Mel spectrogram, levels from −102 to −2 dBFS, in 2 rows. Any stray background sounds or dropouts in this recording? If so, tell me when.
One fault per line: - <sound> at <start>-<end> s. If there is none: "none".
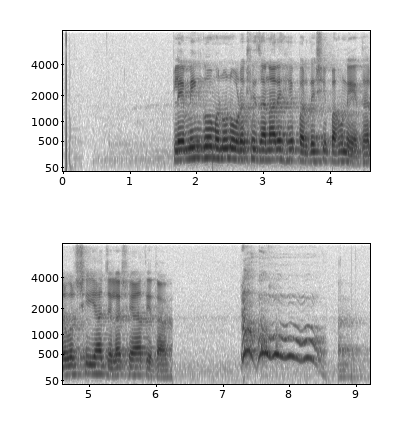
- bark at 7.3-8.6 s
